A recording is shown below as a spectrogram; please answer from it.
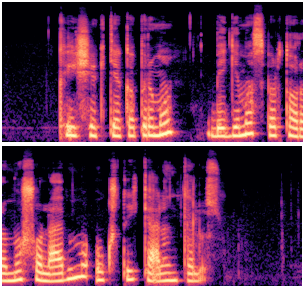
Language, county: Lithuanian, Kaunas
